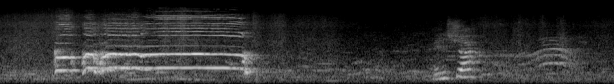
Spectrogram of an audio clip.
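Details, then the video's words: Black rooster gives one loud crow: a short rising start, then a long, strained, level note held for about two seconds before cutting off. Softer brief vocal sounds follow after a pause. "Black Rooster kukrooku"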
